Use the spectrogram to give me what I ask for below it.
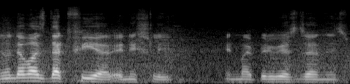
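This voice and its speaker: A soft-spoken man with an Indian accent, fairly slow and fairly even in intonation, over noticeable background noise. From India (Haryana). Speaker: long-distance walker and traveler. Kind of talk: interview answer.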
